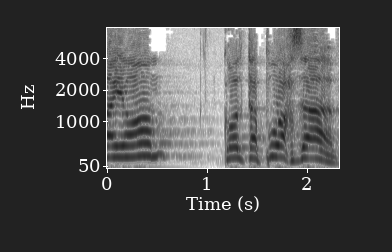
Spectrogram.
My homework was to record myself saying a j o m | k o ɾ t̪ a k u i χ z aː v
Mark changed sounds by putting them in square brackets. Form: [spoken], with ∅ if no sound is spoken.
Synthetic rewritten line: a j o m | k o [l] t̪ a [p] u [a] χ z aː v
